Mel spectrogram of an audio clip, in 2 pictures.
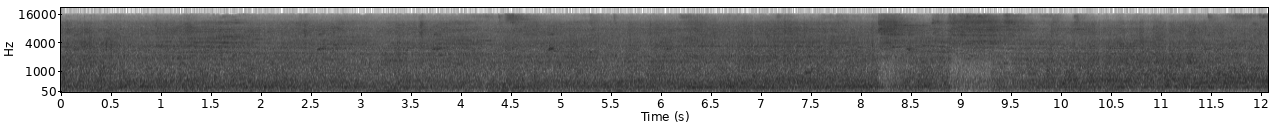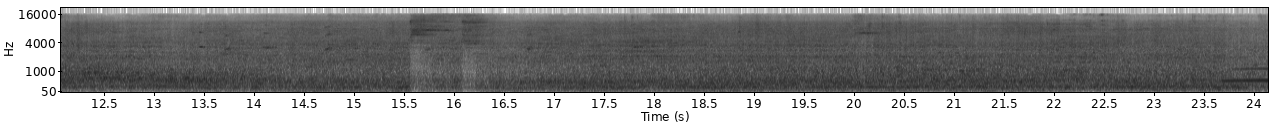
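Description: Double-stack intermodal freight train's container cars passing close by: a loud, steady rush of steel wheels on rail with rattling from the cars, dipping briefly twice.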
